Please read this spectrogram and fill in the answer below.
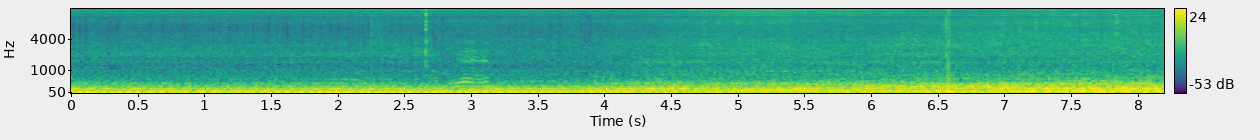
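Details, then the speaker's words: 7.3 Godzilla V8 engine swap, first start after an ECU hardware update, TPS auto-set and a calibrated throttle body: deep, steady rumble, even and strong with no knocks or misses, normal running. "How good did that sound?"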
